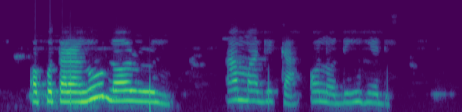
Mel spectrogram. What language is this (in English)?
Igbo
